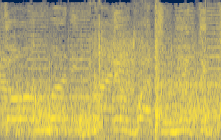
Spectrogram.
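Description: Skateboard on concrete with a sharp clack about one and a half seconds in and a smaller one near the one-second mark, under a song playing.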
